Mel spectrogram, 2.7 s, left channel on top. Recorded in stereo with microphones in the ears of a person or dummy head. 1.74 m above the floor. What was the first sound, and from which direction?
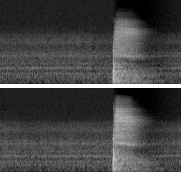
Breathing, 25° right (ahead or behind).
